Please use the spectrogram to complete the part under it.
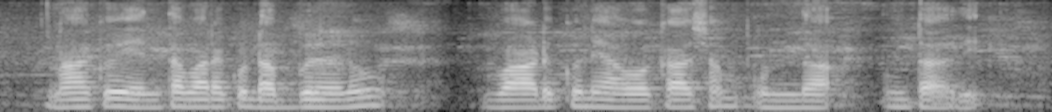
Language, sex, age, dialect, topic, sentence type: Telugu, male, 18-24, Telangana, banking, question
